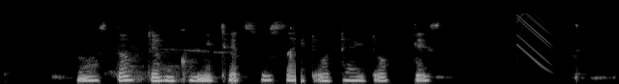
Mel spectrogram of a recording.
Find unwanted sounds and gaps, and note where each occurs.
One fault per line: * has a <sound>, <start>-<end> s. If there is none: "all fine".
* has a dropout, 3.0-3.0 s
* has a chirp, 5.2-5.6 s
